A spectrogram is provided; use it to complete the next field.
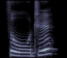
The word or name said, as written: zu3 zhi1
